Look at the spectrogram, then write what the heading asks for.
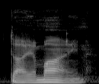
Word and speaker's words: Diamine: Marilyn darling should know English says that the E makes the I say its name yeah like it's mine it's yours diamine um if it was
